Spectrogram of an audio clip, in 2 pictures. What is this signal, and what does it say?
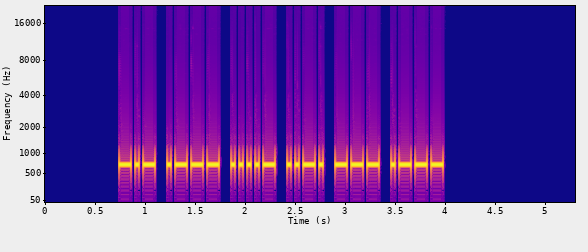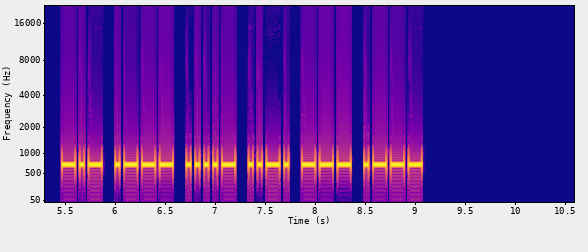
Morse code, heard as a keyed tone, about 30 wpm, 700 Hz. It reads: KJ4FOJ KJ4FOJ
